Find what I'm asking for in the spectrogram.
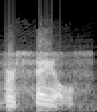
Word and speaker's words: Versailles: The locals pronounce it Versailles, but it's actually written like the city in France, Versailles.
